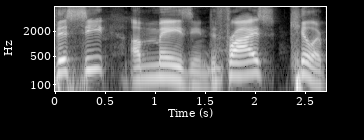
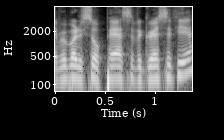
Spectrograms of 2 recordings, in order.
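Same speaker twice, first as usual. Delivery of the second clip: put-on New Zealand accent; 4 dB quieter than usual. Trying out different accents on the same line, new zealand accent.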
